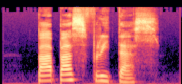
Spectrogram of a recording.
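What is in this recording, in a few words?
french fries, Spanish, female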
